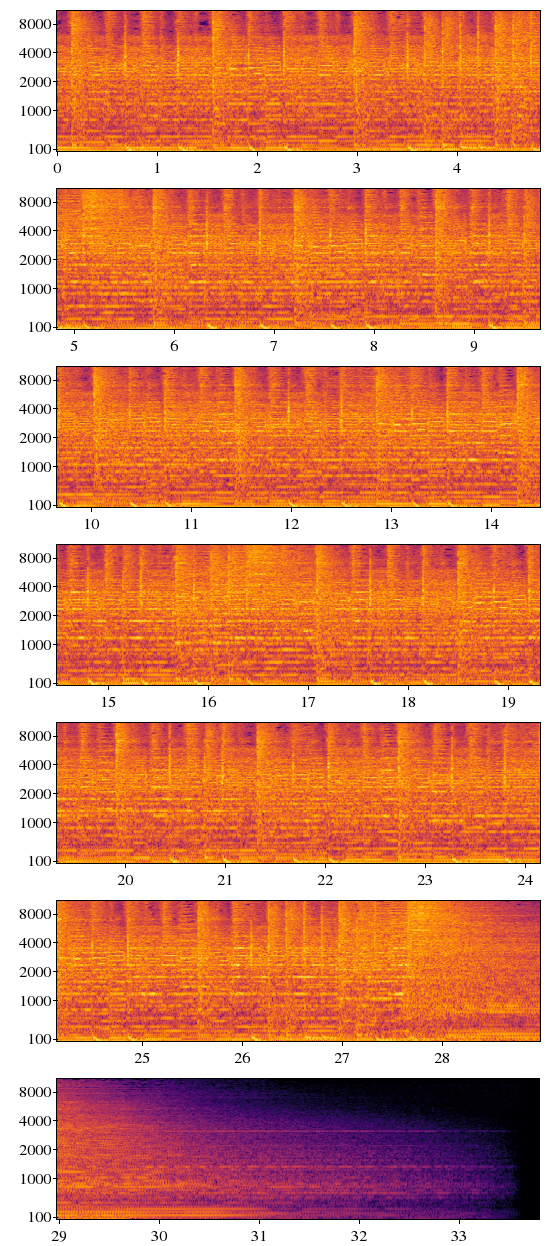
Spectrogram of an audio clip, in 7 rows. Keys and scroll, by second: 31.6 ctrl+0, 32.4 ctrl+-.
